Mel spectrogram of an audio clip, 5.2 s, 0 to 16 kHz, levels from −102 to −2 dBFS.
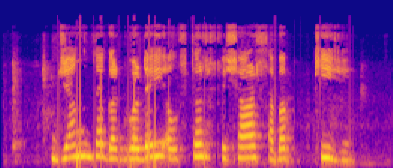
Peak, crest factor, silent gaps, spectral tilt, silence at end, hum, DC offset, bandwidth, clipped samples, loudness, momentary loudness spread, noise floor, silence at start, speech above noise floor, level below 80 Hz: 0 dBFS; 16 dB; none; -4 dB/octave; 0.5 s; none; under 0.1%; 9.4 kHz; under 0.1%; -15 LUFS; 9 LU; -42 dBFS; 0.15 s; 27 dB; -48 dBFS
